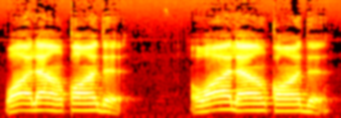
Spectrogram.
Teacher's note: Pronounce the dal with an echoing sound. · Term: Qalqala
